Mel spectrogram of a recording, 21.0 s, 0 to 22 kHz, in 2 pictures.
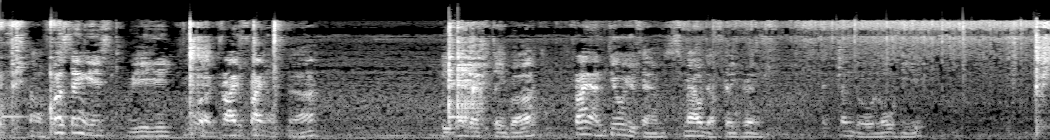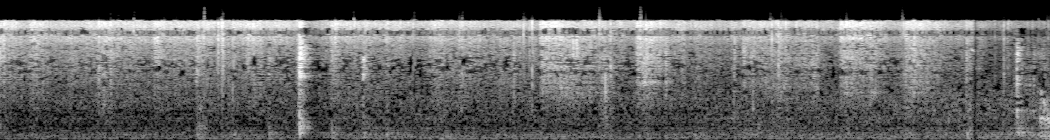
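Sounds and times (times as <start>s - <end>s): vegetable sizzling in a pan: 6.9s - 21.0s.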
